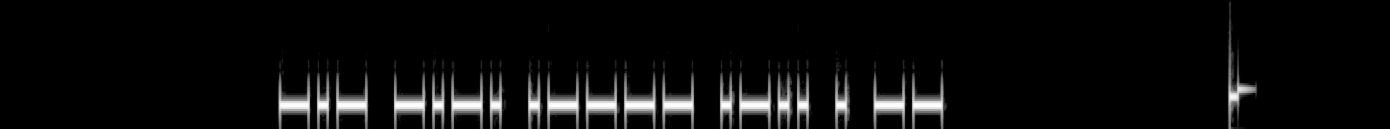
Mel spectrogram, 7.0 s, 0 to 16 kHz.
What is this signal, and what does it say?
Morse code, heard as a keyed tone, about 25 wpm, 700 Hz. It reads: KC1LEM
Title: USA Call Signs Repeated 3x 25wpm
